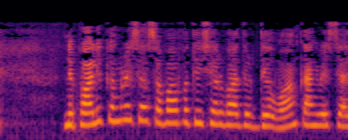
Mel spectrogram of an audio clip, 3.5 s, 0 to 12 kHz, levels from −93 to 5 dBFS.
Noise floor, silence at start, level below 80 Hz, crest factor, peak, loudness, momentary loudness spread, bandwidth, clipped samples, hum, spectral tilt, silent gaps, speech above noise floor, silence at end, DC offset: -45 dBFS; 0 s; -68 dBFS; 20 dB; -4 dBFS; -22 LUFS; 9 LU; 7.8 kHz; under 0.1%; none; -2.5 dB/octave; none; 23 dB; 0 s; under 0.1%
